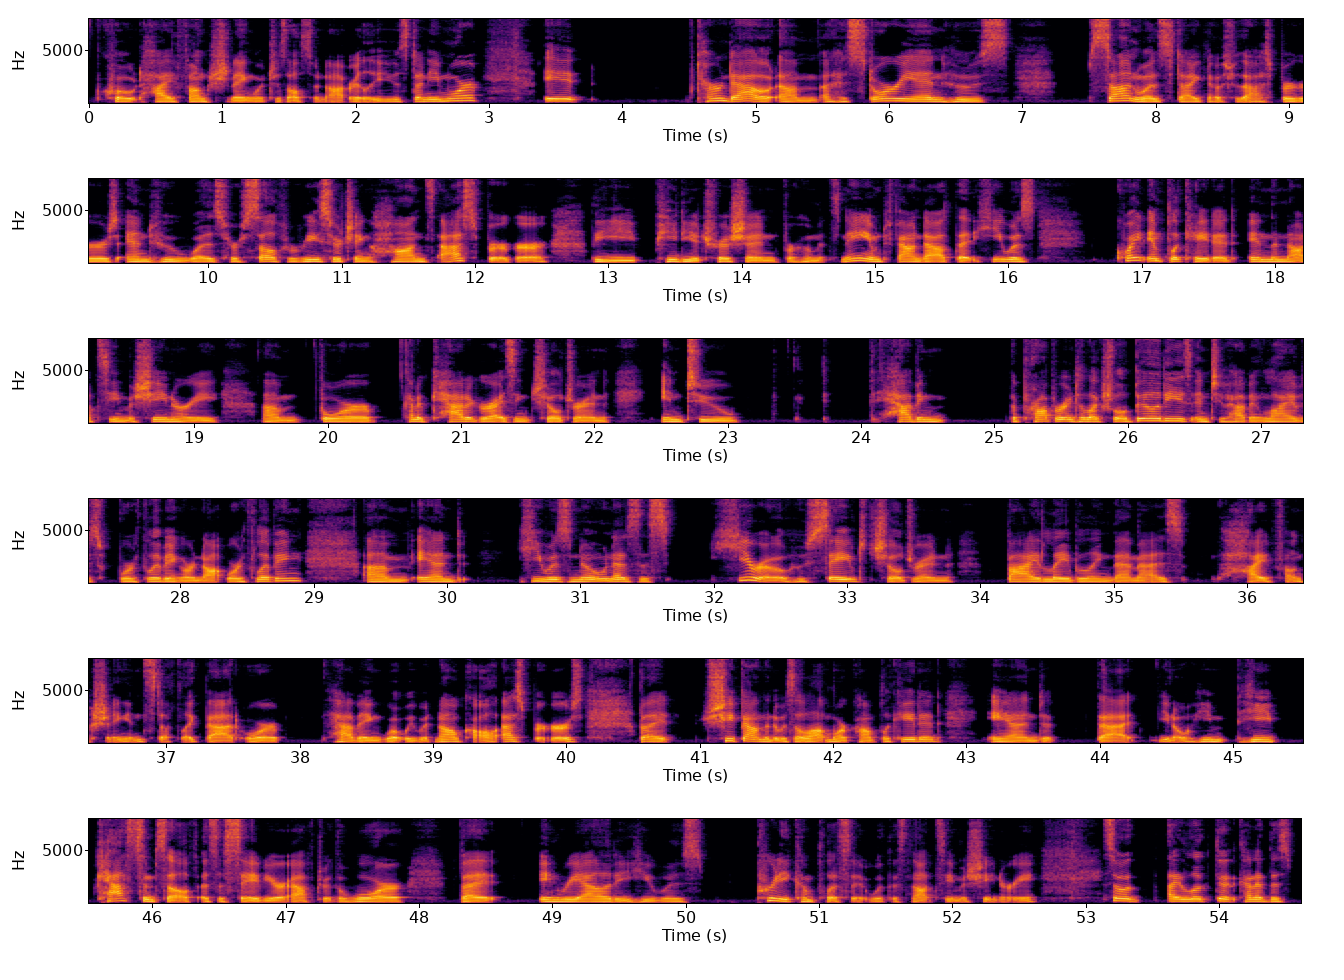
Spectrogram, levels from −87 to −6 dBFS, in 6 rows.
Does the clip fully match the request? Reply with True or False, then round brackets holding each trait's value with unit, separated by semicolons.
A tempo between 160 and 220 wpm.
False (150 wpm)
